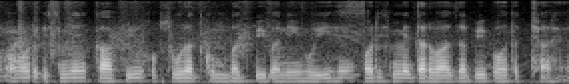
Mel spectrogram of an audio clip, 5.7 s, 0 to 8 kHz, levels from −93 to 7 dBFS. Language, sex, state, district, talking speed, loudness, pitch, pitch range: Hindi, male, Uttar Pradesh, Muzaffarnagar, 170 wpm, -22 LUFS, 115 Hz, 110-120 Hz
